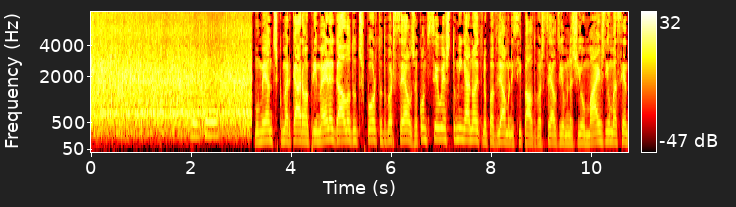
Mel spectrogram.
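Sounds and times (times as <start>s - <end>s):
audience applause: 0.0s - 3.2s
speech: 2.1s - 2.6s, 3.3s - 10.7s.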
